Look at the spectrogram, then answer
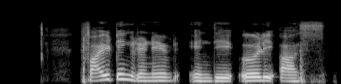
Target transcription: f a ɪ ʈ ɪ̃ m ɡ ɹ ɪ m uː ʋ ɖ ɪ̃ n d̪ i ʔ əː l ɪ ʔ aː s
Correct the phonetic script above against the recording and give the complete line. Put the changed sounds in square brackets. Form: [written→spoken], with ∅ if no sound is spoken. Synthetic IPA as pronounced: f a ɪ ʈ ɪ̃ [m→ŋ] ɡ [ɹ→ɾ] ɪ [m→n] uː ʋ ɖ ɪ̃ n d̪ i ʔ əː l [ɪ→i] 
